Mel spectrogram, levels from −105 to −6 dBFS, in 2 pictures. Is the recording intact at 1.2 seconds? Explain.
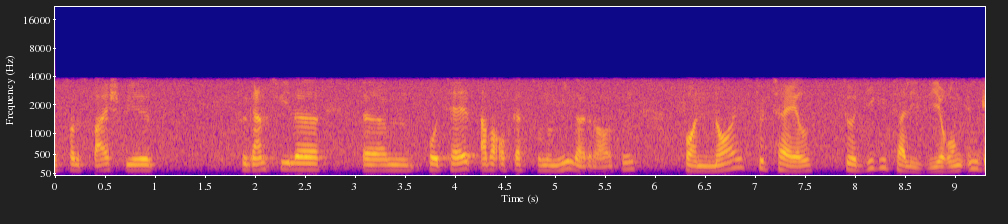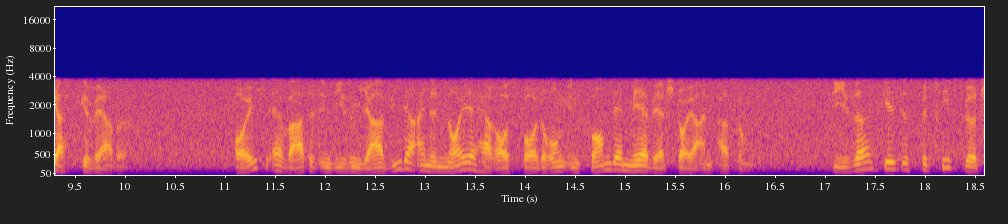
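Yes, at 1.2 seconds the audio is intact, with only the room noise about 10 dB below the speech and the narrow telephone band of G.711 coding, both working as they should.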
